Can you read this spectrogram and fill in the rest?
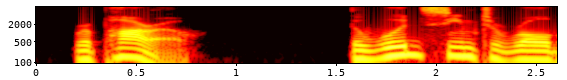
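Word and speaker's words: Reparo: Raparro.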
